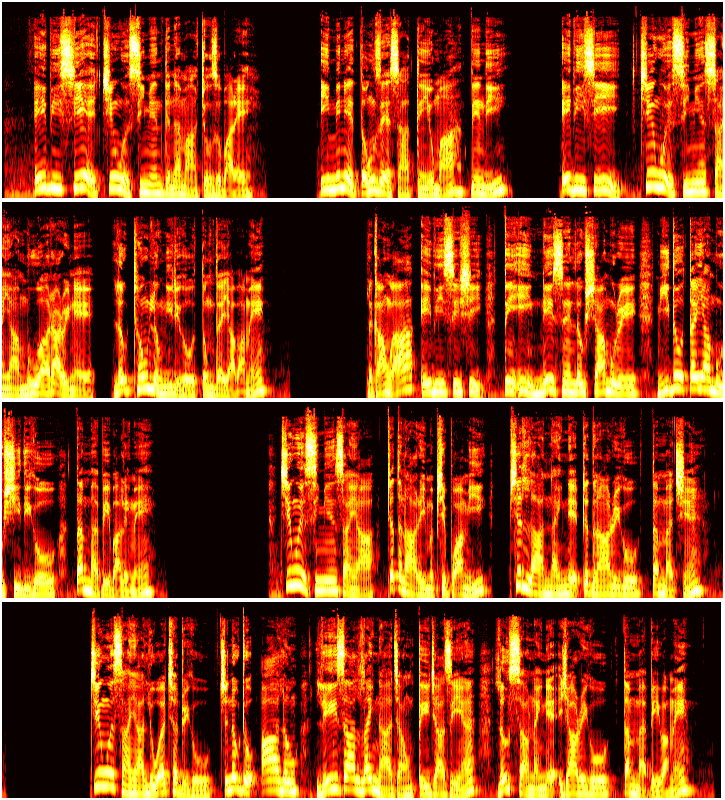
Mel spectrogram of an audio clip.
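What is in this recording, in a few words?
m Burmese E-Learning, male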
